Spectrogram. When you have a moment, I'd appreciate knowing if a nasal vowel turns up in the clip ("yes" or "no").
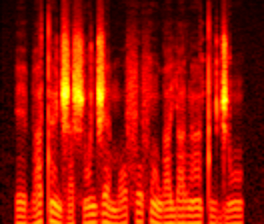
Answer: yes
